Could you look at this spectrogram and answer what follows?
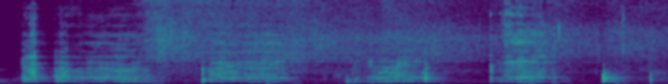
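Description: Onions going into hot rapeseed oil in a pan, a soft steady sizzle broken by repeated scraping and stirring strokes, fairly quiet and close, with no talk.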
